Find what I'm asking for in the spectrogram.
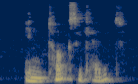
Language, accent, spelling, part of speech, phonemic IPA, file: English, Southern England, intoxicate, verb, /ɪnˈtɒksɪkeɪt/, LL-Q1860 (eng)-intoxicate.wav
- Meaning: 1. To stupefy by doping with chemical substances such as alcohol 2. To excite to enthusiasm or madness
